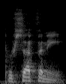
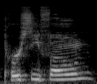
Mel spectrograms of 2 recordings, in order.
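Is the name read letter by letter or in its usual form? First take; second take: usual form; letter by letter. First: The name is said in its usual spoken form. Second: The name is read the way its letters look. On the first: The speaker calls it right. "you pronounce it Persephone" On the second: The speaker calls it wrong. "it looks like Persephone"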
